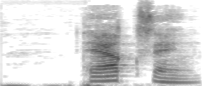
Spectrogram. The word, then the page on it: 대학생: Korean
